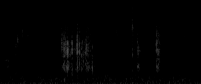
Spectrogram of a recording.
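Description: Faint scattered clicks of an 8x8x8 Rubik's cube's layers being turned by hand.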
